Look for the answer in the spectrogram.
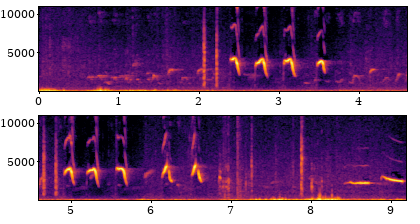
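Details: White-rumped shama in a singing contest, flicking its tail, giving quick runs of high, hooked notes that drop sharply at the end, in two bursts separated by a pause, with faint whistles and a low rumble.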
